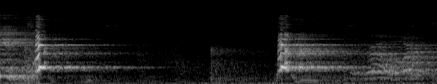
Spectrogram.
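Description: Dog barking: a loud, sharp bark about half a second in and another near three seconds, each trailing off briefly, with a shorter rising call just before the end.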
